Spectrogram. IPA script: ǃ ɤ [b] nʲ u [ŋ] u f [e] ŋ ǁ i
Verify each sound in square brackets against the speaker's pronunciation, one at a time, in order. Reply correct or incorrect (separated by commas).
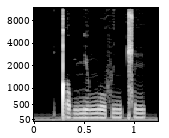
correct, correct, incorrect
